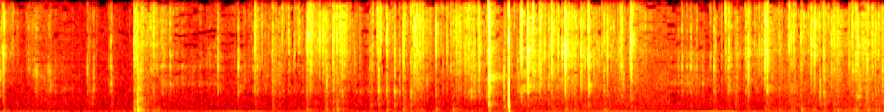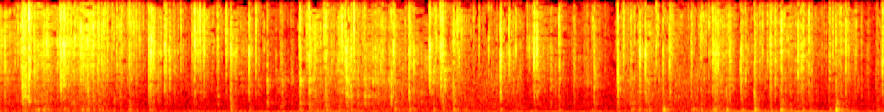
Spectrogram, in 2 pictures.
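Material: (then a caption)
Soap. A knife blade carves and scrapes a solid oval bar of soap, glossy pink outside over a white chalky interior, held in a palm with long red nails, shaving off powdery flakes. A steady bright, dry rasping and crinkling runs throughout, broken by sharp clicking scrapes over a faint low rumble.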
